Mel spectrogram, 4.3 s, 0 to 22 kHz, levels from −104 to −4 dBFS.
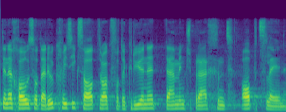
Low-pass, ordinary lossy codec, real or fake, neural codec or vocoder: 10.8 kHz; none; real; none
